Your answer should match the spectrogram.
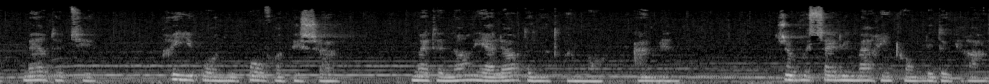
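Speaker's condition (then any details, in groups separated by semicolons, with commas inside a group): No condition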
